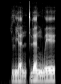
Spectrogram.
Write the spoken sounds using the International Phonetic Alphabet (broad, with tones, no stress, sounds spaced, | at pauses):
l j ɛ̰˨˩ n t̪ ɥ ɛ˥˨ n w e˦ ɪ̯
